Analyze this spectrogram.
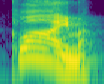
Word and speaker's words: climb: lamb not lamb or climb climb right so climbing a tree is dangerous or some people love rock climbing climb or another word is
